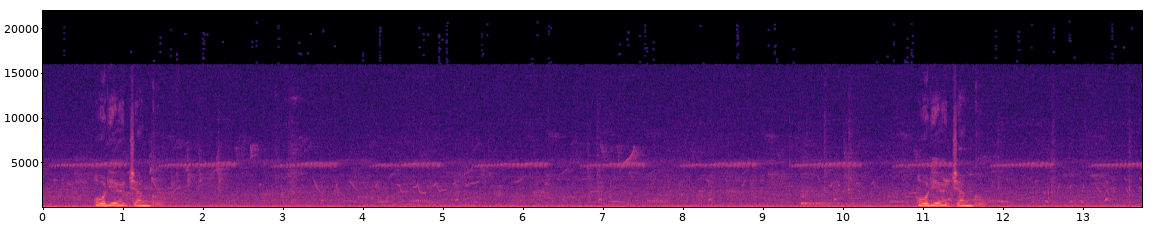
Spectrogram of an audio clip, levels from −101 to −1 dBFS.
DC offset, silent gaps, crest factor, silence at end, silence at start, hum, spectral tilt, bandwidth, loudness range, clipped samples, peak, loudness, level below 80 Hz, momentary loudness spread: under 0.1%; none; 20 dB; 0 s; 0 s; none; -6 dB/octave; 17 kHz; 8 LU; under 0.1%; -16 dBFS; -37 LUFS; -46 dBFS; 13 LU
